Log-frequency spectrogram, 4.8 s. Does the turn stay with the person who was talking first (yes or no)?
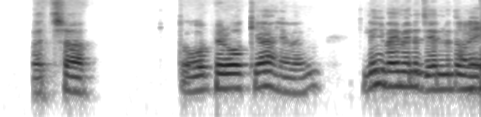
yes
